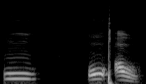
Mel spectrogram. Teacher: कहेंगे उ पीछे से आ रही, उ ओ औ पीछे से आ रही है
